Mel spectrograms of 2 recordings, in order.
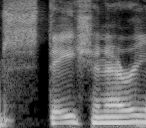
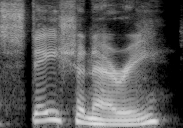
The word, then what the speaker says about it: stationery: Se pronuncian exactamente igual, and that is like an exercise bike, right?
